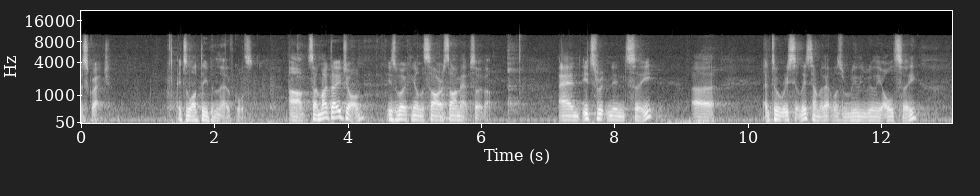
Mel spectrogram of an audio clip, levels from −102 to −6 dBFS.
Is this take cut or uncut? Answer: cut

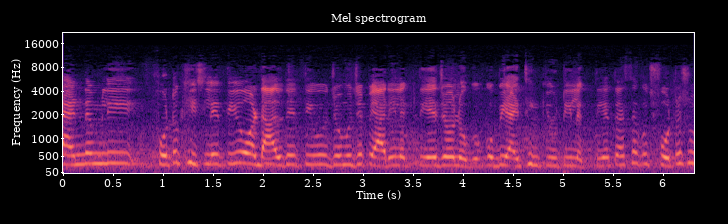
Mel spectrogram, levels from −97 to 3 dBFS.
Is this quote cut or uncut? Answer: uncut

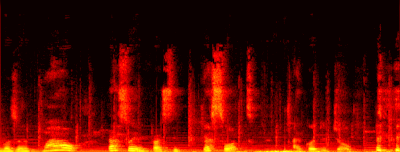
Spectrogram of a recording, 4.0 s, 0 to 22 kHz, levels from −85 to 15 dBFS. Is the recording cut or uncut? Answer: uncut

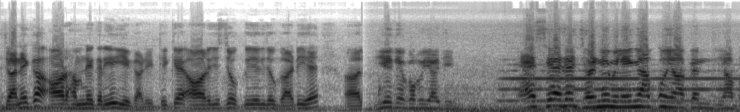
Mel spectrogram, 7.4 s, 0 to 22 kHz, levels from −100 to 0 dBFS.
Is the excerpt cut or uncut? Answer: cut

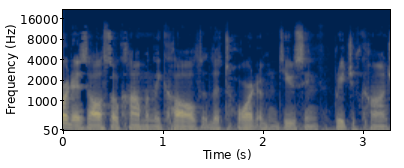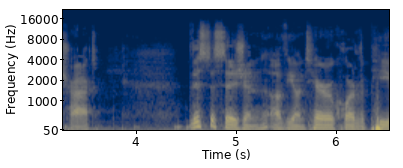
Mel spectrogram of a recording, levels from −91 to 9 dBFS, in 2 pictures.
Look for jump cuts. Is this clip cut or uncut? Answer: cut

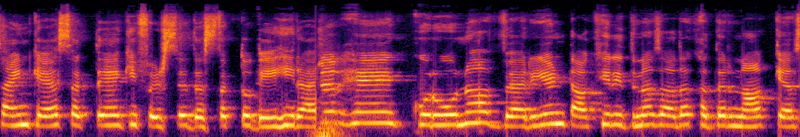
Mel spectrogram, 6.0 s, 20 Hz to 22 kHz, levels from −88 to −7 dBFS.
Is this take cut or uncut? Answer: cut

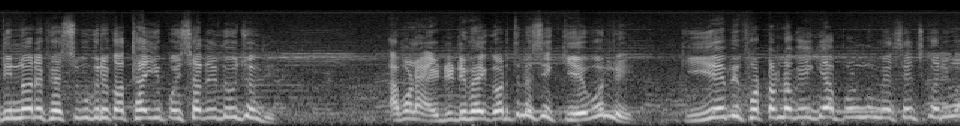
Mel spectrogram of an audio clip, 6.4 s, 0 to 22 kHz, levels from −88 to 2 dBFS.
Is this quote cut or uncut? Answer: uncut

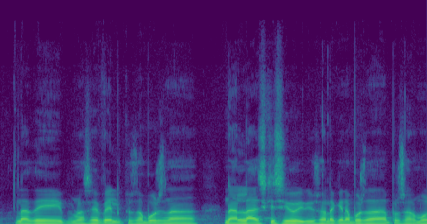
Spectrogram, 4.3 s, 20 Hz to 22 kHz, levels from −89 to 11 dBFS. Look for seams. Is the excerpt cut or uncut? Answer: uncut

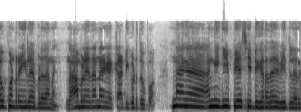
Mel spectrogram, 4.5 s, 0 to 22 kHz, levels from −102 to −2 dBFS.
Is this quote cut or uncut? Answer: uncut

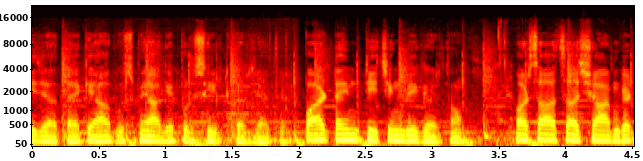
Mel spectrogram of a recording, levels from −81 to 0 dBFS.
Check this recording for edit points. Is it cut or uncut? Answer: cut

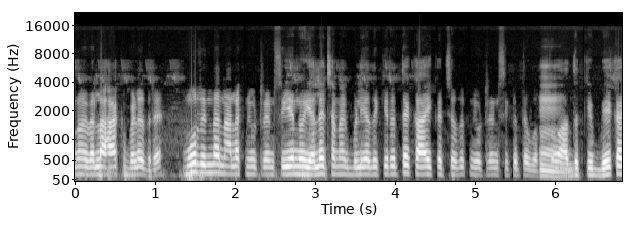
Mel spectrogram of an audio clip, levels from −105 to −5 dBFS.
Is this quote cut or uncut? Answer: uncut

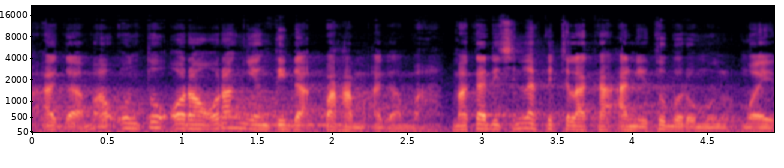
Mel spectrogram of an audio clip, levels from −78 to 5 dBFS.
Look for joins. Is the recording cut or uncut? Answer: cut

